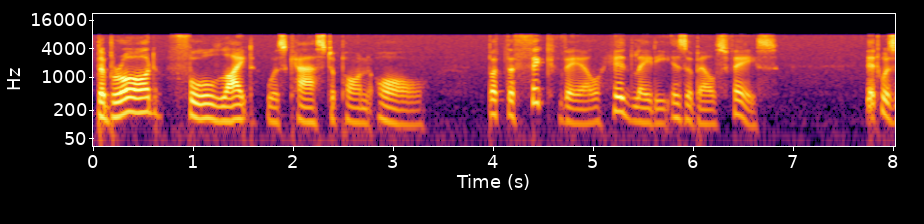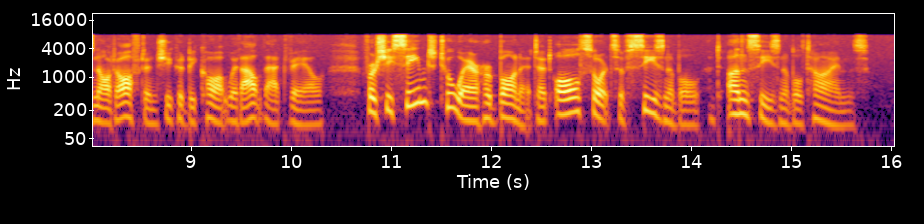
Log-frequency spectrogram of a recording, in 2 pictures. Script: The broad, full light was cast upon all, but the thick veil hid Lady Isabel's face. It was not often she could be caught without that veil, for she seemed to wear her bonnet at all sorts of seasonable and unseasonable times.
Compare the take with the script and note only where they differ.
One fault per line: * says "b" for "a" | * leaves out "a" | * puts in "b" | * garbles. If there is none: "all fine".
all fine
